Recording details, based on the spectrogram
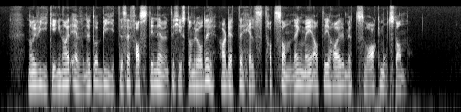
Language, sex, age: Norwegian, male, 34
